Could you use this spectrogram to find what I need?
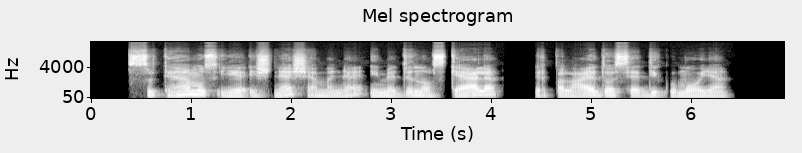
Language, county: Lithuanian, Marijampolė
